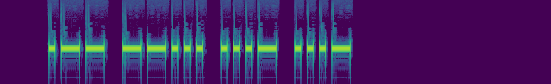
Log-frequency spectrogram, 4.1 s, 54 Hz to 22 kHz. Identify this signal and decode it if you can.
Morse code, heard as a keyed tone, about 26 wpm, 700 Hz. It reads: W7VV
